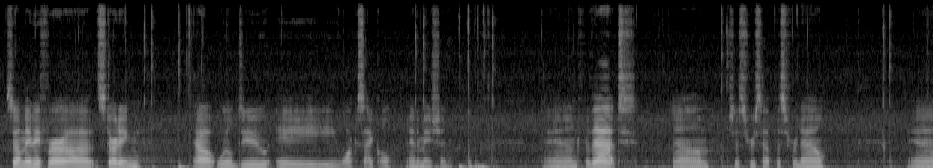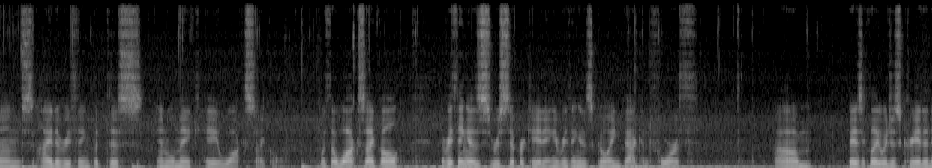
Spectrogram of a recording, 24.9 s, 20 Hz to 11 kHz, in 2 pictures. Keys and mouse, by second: 0.4 middle click, 1.8 right click, 2.5 shift+middle click, 3.7 middle click, 5.5 right click, 6.2 ctrl+Tab, 6.5 right click, 7.1 middle click, 9.7 click, 10.5 middle click, 11.7 right click, 12.8 shift+h, 13.3 middle click, 14.1 KP_3, 15.1 middle click, 16.5 shift+middle click, 17.1 shift+right click, 17.8 middle click, 18.7 KP_3, 21.0 shift+middle click, 22.4 middle click, 24.5 i.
